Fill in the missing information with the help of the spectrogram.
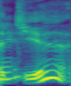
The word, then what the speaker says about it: adieu: With that, we bid you adieu. – Ooh, French. Nicely done. – Did I say that right? – Adieu, yeah. Adieu.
